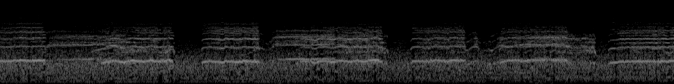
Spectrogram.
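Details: Peregrine falcon chicks begging during a feeding on a nest cam at Great Spirit Bluff, 12 June 2018; long, grating, slightly wavering wails repeated in bursts of one to two seconds with brief pauses.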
